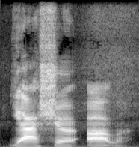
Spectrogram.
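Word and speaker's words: ישראל: or he prints power yasha allah okay which is how you say israel in the hebrew okay in the paleo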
